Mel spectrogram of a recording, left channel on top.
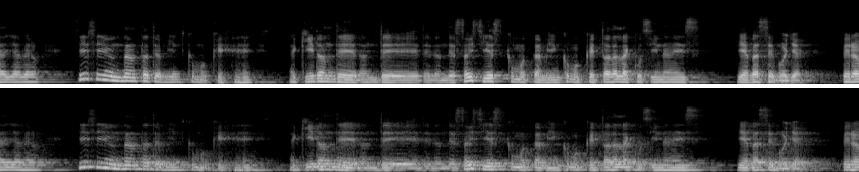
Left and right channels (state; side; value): normal; both; correlation 0.69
